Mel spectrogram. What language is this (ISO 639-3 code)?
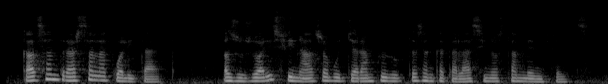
cat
